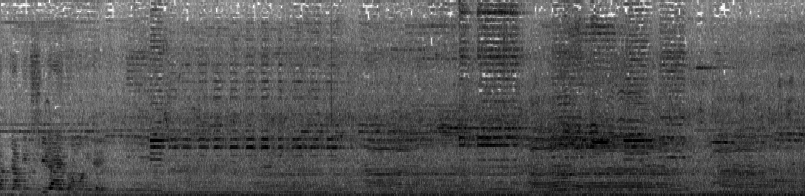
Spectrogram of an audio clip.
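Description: A man chants into a microphone, heard loudly through loudspeakers outdoors.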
